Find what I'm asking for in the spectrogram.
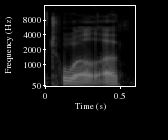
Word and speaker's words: Tooele: I'm guessing the same person is responsible for Tooele.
